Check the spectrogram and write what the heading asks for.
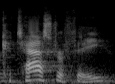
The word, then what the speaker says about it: catastrophe: So in the word catastrophe, the first syllable, the ka, is unstressed, second syllable, ta, is stressed. And if you measure the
